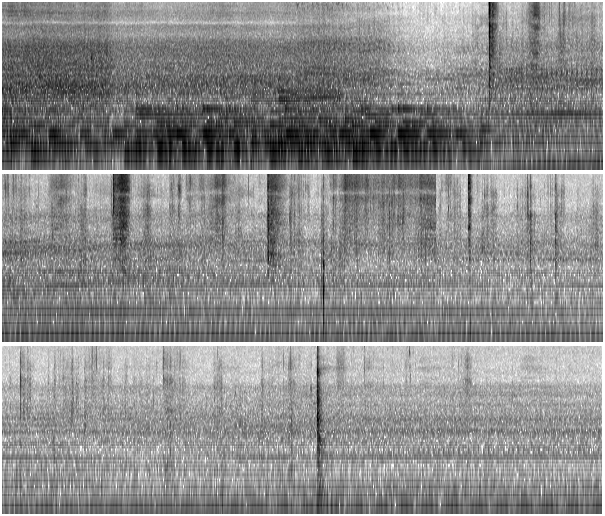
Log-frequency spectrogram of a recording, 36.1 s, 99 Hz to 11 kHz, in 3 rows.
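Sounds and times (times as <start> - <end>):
vehicle engine running: 0.0 - 36.0
sharp knocks and clanks: 30.2 - 30.8.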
